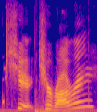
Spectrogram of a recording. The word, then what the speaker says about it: curare: They emphasize that last little bit. Even the slightest amount of this deadly poison entering the body leads to instant death. Objection! What complete and utter nonsense! Curare, you say?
